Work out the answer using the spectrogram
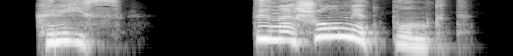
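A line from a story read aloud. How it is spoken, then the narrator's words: Worried question. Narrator (Russian): взволнованно спросила она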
